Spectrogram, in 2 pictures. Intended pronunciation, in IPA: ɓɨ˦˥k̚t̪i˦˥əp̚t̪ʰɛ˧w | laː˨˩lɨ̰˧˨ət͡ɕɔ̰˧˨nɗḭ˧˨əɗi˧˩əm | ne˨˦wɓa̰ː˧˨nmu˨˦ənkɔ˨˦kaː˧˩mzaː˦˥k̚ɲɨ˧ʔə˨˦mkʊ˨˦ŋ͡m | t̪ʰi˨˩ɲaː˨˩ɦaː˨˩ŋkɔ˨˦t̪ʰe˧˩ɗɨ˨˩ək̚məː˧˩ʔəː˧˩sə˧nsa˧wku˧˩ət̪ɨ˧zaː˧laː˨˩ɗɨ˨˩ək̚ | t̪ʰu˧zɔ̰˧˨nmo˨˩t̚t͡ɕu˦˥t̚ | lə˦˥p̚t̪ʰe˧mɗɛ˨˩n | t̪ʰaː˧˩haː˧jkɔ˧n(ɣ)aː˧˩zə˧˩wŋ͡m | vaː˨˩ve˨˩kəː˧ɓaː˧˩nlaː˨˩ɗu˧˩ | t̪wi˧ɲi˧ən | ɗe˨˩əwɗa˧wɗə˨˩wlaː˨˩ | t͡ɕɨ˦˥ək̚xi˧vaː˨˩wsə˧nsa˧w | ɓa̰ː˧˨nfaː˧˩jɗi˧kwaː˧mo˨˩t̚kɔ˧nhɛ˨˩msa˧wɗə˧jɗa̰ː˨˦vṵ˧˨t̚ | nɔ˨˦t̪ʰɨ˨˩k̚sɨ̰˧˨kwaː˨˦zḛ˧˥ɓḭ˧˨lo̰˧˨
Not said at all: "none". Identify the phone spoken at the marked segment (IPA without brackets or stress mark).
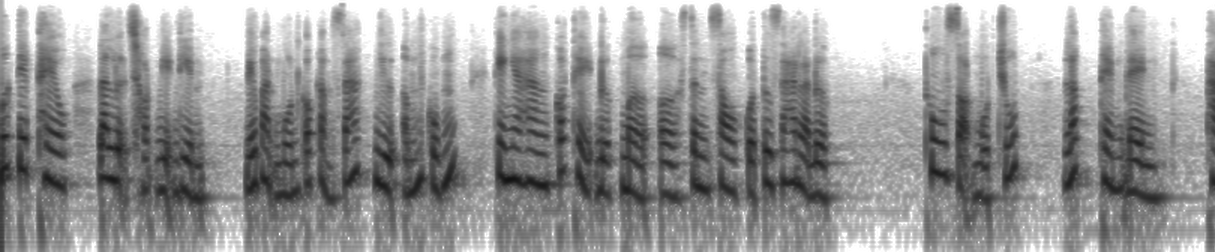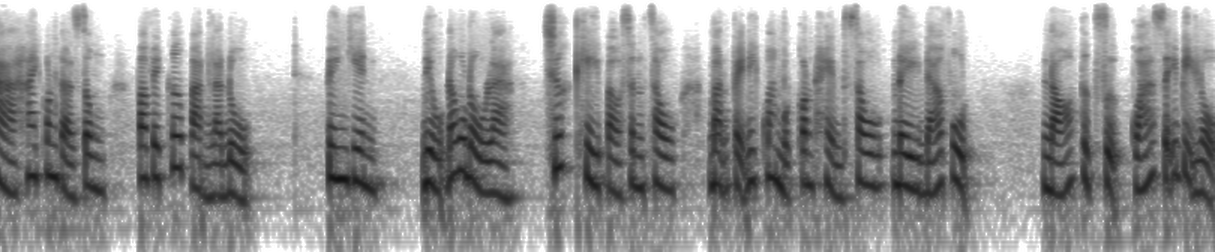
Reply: ɣ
